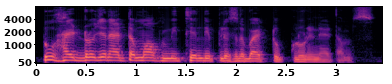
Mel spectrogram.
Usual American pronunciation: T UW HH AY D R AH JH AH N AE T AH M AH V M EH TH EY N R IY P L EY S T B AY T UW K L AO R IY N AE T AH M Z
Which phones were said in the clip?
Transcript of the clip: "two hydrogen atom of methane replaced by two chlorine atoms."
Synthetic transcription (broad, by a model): T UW HH AY D R AH JH AH N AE T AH M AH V M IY T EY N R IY P L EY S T B AY T UW K L AO R IY N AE T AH M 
